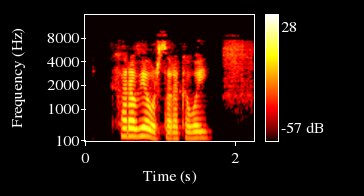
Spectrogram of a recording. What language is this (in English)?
Pashto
